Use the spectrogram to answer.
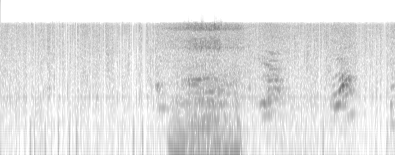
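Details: Dog snoring while asleep: a single low rumbling snore over steady room noise.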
